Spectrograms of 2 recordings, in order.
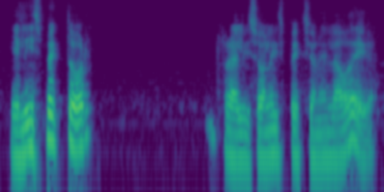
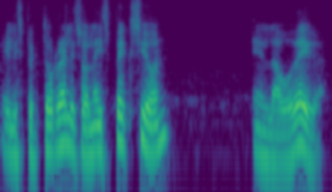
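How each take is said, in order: First: There is a pause near the start. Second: The sentence is read without any pause.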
